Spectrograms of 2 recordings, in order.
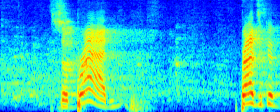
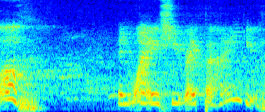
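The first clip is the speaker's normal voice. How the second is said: put-on spooky old man; 8 semitones higher, 8 dB quieter than usual. Spooky reply to the nurse.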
